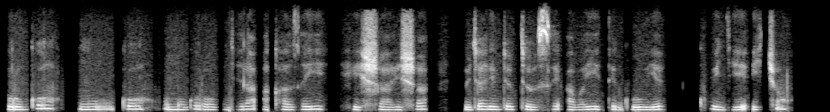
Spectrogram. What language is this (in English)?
Kinyarwanda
